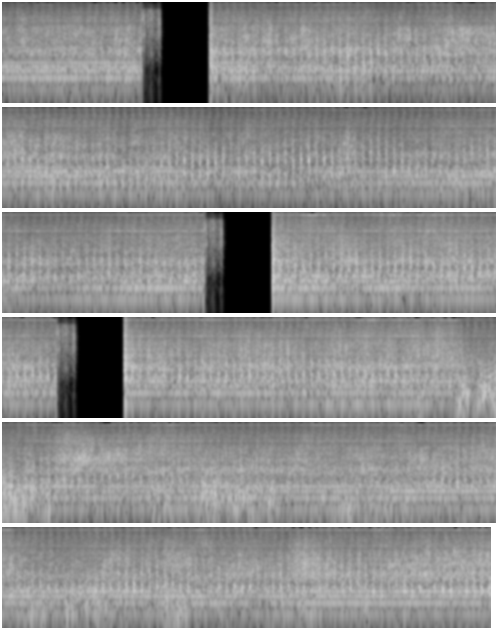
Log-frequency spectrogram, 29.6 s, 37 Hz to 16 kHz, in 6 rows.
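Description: Bell 206 JetRanger helicopter hovering low: its two-bladed main rotor and turbine run steadily, with a thin high whine above the rotor sound. The sound cuts out briefly three times, at the edits between shots.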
